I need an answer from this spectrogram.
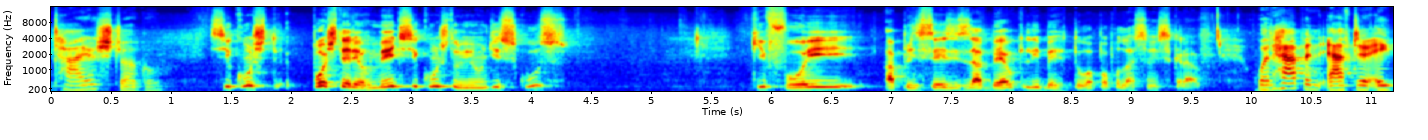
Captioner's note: speaking portuguese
